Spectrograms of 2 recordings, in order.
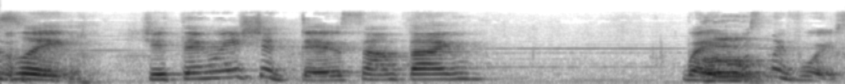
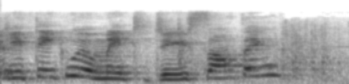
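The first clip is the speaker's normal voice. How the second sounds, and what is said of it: Put-on Australian accent. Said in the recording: “You wanted to do an Aussie voice? ... to do a bit of an Aussie.”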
